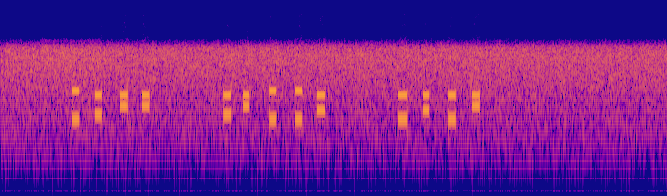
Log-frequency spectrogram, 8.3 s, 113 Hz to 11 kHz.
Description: DTMF, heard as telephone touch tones, dialled by hand, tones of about 100 ms, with phone line noise. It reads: 24** 4*227 171*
